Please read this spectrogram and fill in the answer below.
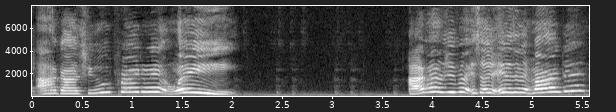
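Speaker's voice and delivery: high, loud indignant rant; exasperated, high-pitched challenge; heated argument. Acted. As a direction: argue back loudly, pitch climbing to a squeal. Acted argument over children and equality.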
